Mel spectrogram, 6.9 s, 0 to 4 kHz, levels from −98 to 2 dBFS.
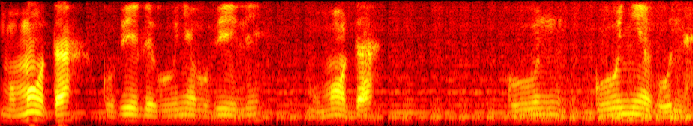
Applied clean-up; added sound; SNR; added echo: none; Snare drum; 16 dB; none.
